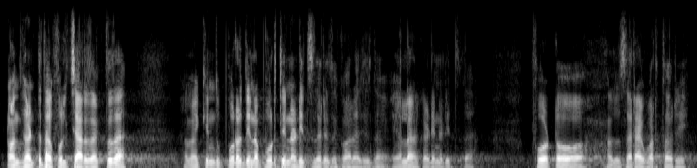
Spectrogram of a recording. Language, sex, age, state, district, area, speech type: Kannada, male, 18-30, Karnataka, Gulbarga, rural, spontaneous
